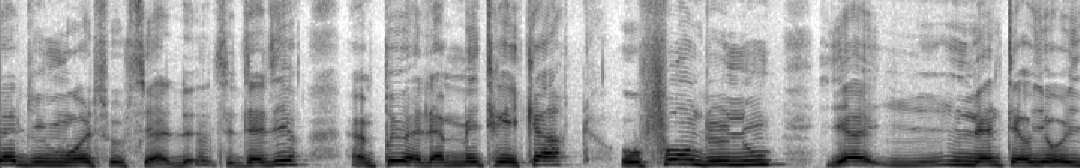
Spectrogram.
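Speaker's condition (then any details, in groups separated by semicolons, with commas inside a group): Cerebral palsy; since birth, birth injury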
